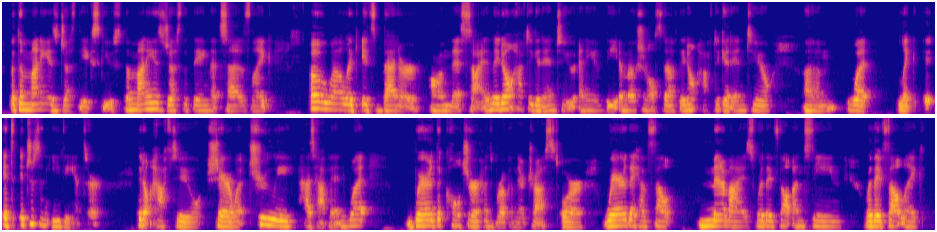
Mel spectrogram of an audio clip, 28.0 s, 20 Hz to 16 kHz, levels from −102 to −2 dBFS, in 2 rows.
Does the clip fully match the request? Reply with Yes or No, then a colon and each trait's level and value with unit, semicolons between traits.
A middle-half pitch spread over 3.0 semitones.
No: average, 2.7 semitones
